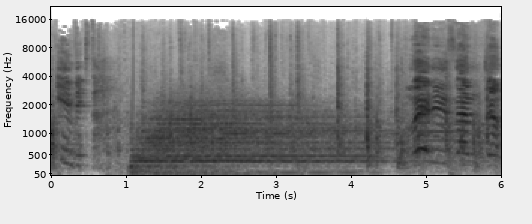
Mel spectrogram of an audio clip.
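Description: A gong struck once about a second in, its many overtones ringing on for about three seconds as they slowly fade.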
